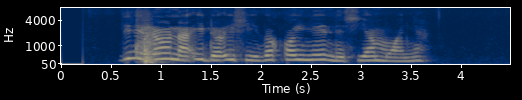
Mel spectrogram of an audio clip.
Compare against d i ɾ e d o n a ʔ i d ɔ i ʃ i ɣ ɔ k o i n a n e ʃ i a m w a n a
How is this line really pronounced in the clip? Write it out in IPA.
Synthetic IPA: d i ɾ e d ɔ n a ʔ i d ɔ i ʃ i ð ɔ k ɔ i n e n e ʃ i a m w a ɲ a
